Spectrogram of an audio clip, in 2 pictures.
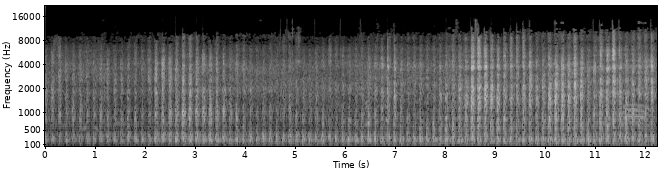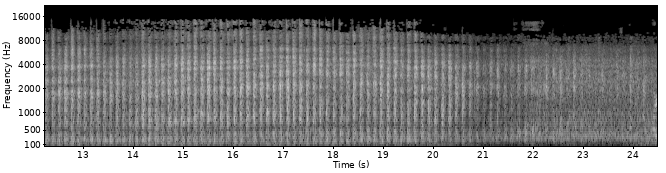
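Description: Steam locomotive pulling a passenger train, chuffing in a fast, even rhythm over the rumble of the coaches on the rails. It grows louder through the middle and fades near the end.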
